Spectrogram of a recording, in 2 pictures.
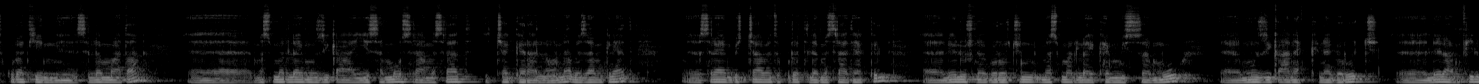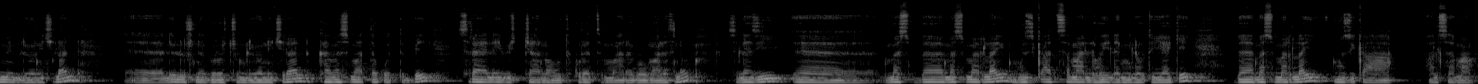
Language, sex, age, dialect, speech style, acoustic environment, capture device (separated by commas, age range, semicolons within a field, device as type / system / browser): Amharic, male, 35-44, Ethiopia - Addis Ababa, happy; relaxed, silence, mobile / Linux / Chrome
